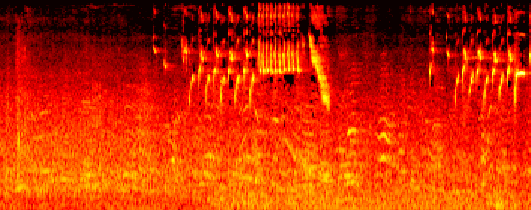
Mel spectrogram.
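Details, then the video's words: Meqnin, the Algerian goldfinch, begins after a quiet start with rapid chattering twitters, a dense buzzy trill and a falling slur, then pauses and resumes with quick rising chirps; soft room noise beneath. "مقنين تيواواطي Algerian goldfinch"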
